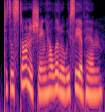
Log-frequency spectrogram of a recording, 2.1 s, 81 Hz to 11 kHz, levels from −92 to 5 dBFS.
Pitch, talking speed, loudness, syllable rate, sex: 205 Hz, 230 wpm, -17 LUFS, 6.0 syllables/s, female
